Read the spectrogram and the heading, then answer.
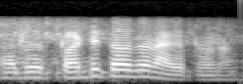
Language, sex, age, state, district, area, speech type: Kannada, male, 30-45, Karnataka, Vijayanagara, rural, conversation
